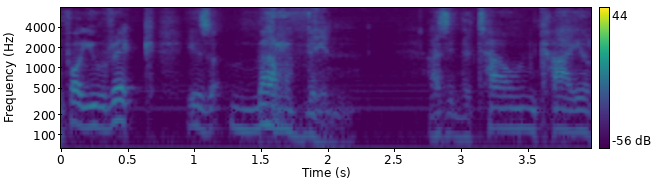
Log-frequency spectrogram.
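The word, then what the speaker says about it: Myrddin: about that all the time and the correct pronunciation for you Rick is Marvin as in the town cair vervin Marvin so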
